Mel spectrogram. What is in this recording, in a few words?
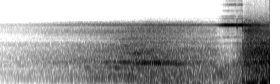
facility intercom, scary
